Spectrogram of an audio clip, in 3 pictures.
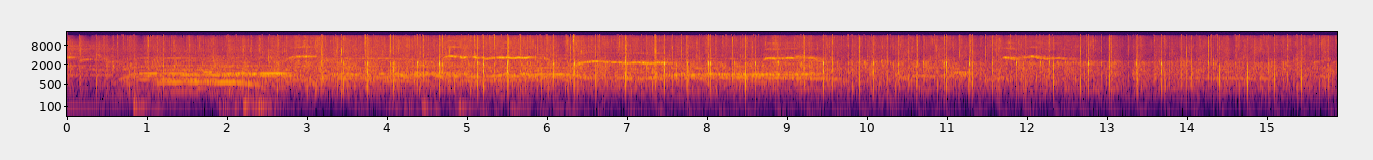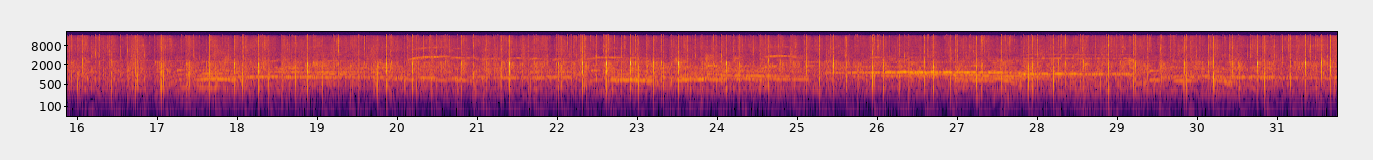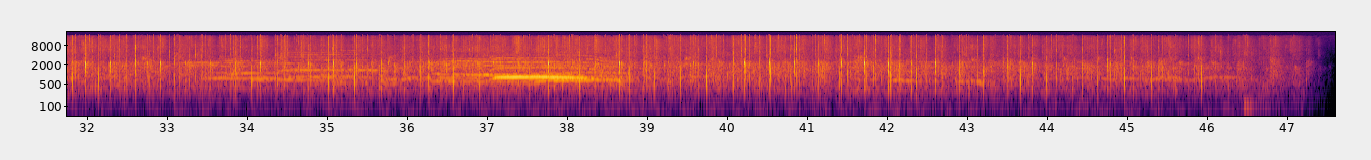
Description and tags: A stereo recording of enthusiastic applause at a small venue. Zoom H2 front on-board mics.
applause, cheering, clapping, encore, more, ovation, stereo, ululation, whistling, whooping, xy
